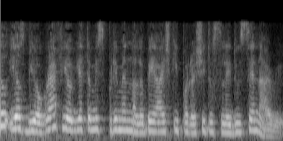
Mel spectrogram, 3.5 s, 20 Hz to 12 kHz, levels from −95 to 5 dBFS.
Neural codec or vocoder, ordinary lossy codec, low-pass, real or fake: codec, 16 kHz, 0.4 kbps, LongCat-Audio-Codec; MP3, 48 kbps; 7.2 kHz; fake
